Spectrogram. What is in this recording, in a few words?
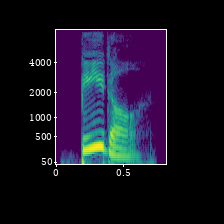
"beetle", en GB; gcompris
